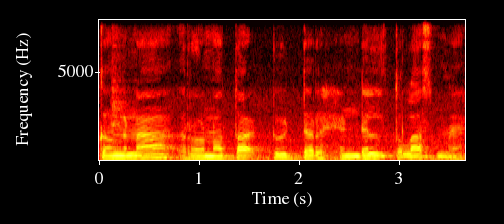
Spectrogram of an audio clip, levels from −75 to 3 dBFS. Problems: background sounds at intervals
